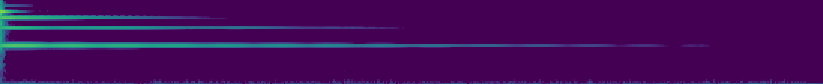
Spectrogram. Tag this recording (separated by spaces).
bell Christmas percussion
